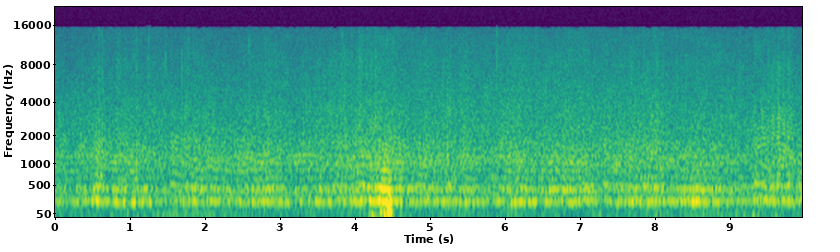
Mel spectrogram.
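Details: Honey bees working at an apiary give a steady, droning hum with a low fundamental and layered overtones, holding evenly for ten seconds and broken once by a short thud near the middle.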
